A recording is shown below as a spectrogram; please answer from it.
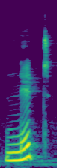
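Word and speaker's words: knit: Need, नी, नाइफ, निट, knock, no. तो इन सारे spelling में हम कहाँ पढ़ रहे हैं? कनीड या कनी या केनाइफ, या इस तरह से नहीं पढ़ रहे हैं।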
